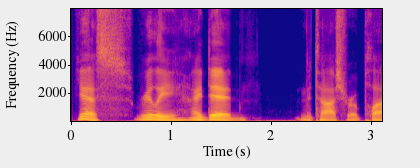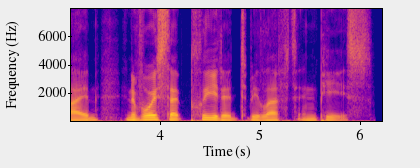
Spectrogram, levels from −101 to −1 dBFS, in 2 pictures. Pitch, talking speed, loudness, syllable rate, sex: 110 Hz, 155 wpm, -20 LUFS, 4.5 syllables/s, male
